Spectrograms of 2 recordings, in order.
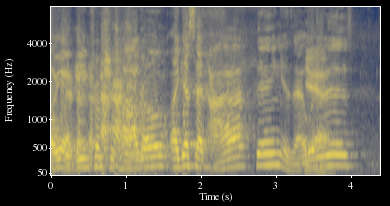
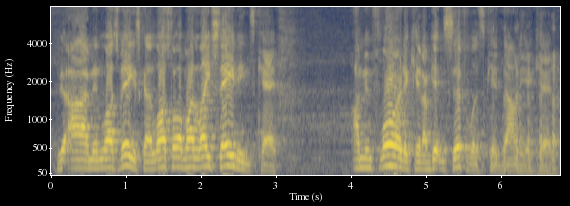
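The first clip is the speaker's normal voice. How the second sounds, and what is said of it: Put-on Boston accent. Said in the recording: “the Boston accent applies to anywhere”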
